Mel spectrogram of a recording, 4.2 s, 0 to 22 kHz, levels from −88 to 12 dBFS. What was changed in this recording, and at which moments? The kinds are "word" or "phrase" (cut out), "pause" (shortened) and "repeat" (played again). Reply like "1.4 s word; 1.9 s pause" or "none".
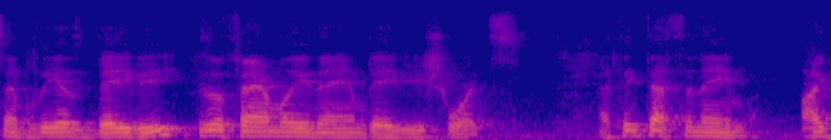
1.0 s word; 1.8 s word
